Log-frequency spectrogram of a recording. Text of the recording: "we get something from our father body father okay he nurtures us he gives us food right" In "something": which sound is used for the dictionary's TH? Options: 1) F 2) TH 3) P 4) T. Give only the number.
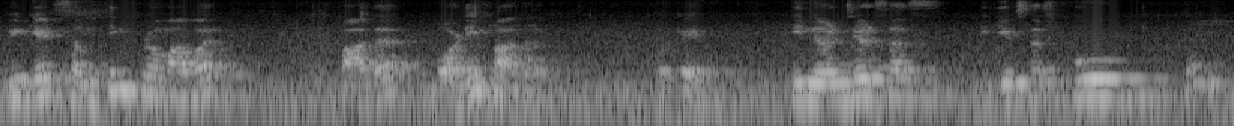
4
